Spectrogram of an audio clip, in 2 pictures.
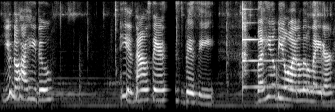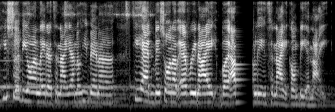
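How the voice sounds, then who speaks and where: A woman co-hosting a casual livestream, congested and nasal, lively and playful as she greets viewers by name. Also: medium pitch, moderate pace, faint music behind. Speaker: livestream co-host.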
